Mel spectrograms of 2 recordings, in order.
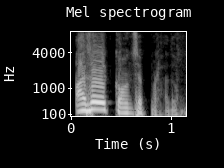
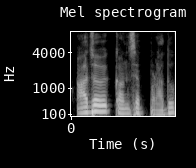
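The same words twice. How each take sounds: First: Quick call. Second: Said in the usual way. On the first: Shown as a demonstration.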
